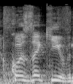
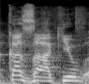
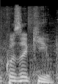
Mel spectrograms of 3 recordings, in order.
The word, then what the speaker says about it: козаків: Так, розповімо про найпоширеніші міфи про козаків, які ви могли е, знати, чути козаків, не е, казаків, е, як можна було і ще інше каверкати наголос, а саме козаків.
